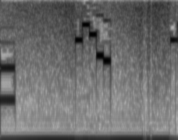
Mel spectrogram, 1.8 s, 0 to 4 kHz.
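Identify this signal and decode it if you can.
Five-tone selective call (ZVEI), heard as quick runs of five tones, tones of about 70 ms. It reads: 88954
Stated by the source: ZVEI five-tone selective call received by SDR.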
